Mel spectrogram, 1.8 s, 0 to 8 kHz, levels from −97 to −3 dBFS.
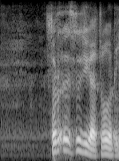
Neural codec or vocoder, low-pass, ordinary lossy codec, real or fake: autoencoder, 22.05 kHz, a latent of 192 numbers a frame, VITS, trained on one speaker; 7.2 kHz; Opus, 24 kbps; fake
